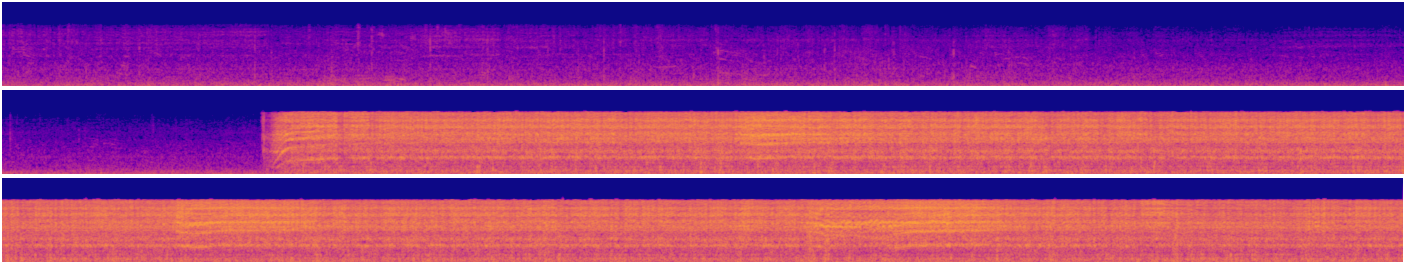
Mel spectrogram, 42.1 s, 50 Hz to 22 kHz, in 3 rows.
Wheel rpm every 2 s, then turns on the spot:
0, 0, 0, 0, 0, 0, 0, 0, 100, 230, 230, 230, 230, 230, 230, 230, 230, 230, 220, 230, 230.
none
